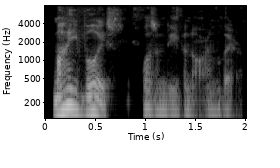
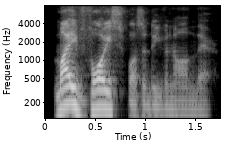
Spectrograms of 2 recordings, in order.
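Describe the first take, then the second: First: Quiet aside. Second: Said in the usual way. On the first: Shown as a demonstration. Repeating his own complaint to the cohost, now much softer. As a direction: repeat "My voice wasn't even on there." much softer, under the breath. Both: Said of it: "repeats it".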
